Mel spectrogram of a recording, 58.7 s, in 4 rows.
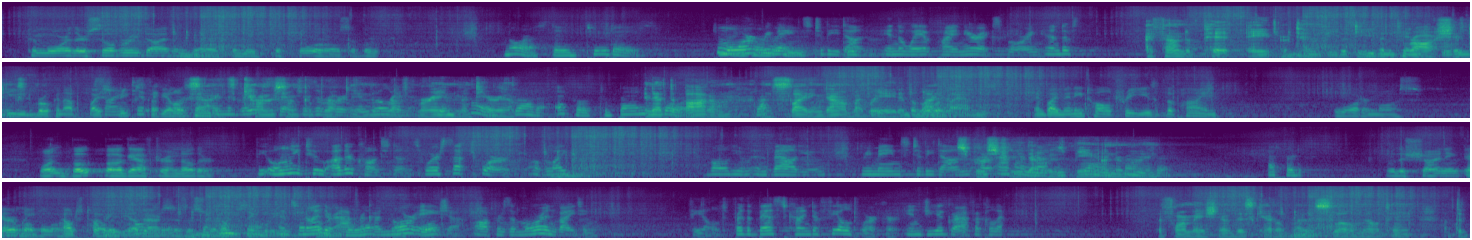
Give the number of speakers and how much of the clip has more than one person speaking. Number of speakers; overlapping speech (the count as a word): five, about 28%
